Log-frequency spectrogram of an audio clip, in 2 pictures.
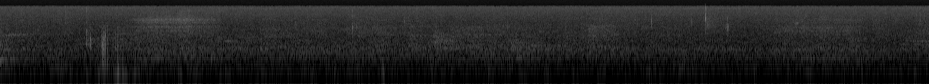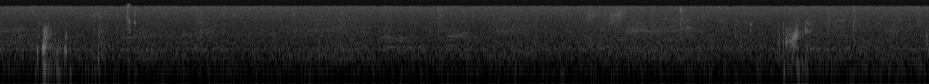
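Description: A woman speaks quietly into a microphone.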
